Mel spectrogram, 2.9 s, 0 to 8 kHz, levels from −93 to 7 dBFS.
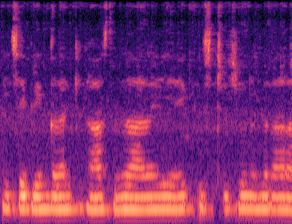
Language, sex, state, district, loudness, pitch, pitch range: Hindi, male, Chhattisgarh, Bilaspur, -15 LUFS, 130 Hz, 125-130 Hz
